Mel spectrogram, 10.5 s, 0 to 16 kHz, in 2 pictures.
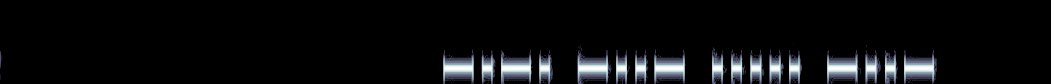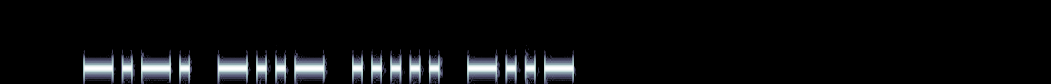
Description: Morse code, heard as a keyed tone, about 25 wpm, 700 Hz. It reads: CX5X CX5X
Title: DXCC-100 Call Signs - 4 Characters - Repeated 2x - 25wpm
